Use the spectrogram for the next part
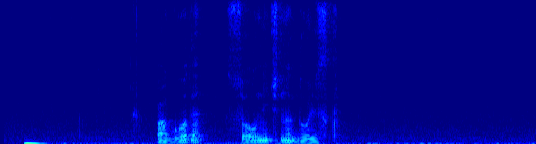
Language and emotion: Russian, neutral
